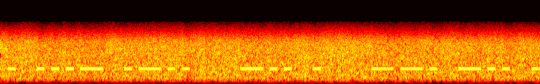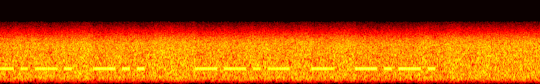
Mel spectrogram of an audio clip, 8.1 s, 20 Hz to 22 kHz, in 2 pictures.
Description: Morse code, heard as a keyed tone, machine-sent, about 22 wpm, 760 Hz, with heavy radio static. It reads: … DE GDCD QTC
